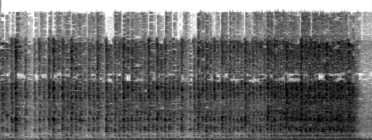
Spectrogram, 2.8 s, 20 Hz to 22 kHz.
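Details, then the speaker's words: Open-pipe exhaust, muffler removed, on a 97-year-old Buick Standard Six after refitting a fallen pipe that had blocked the exhaust: loud, raw steady low beat climbing smoothly on the rev, no popping or choking; engine now breathing freely, running much better. "Yeah, it works much better."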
